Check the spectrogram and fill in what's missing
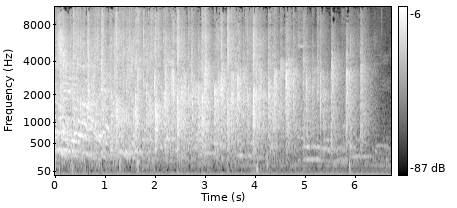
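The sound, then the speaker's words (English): A crowd at a prayer gathering for New York City claps together, a dense burst of applause that thins into scattered individual claps and fades out over several seconds. “Oh, come on, clap right there.”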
